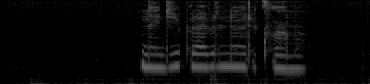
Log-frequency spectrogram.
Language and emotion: Russian, neutral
